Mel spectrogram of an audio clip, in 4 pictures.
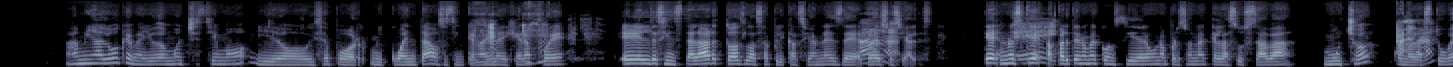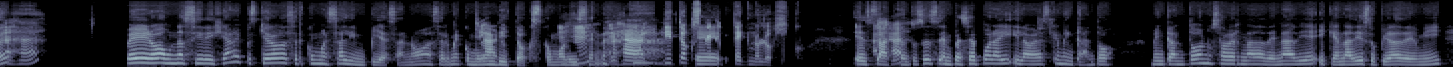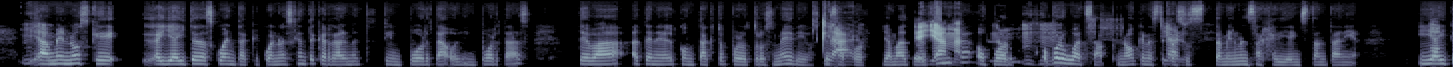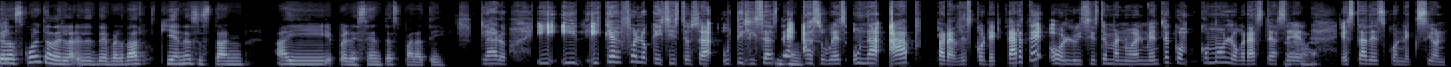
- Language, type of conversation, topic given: Spanish, podcast, ¿Cómo crees que la tecnología influirá en nuestras relaciones personales?
- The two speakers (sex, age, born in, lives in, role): female, 35-39, Mexico, Mexico, guest; female, 50-54, Mexico, Mexico, host
- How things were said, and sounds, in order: chuckle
